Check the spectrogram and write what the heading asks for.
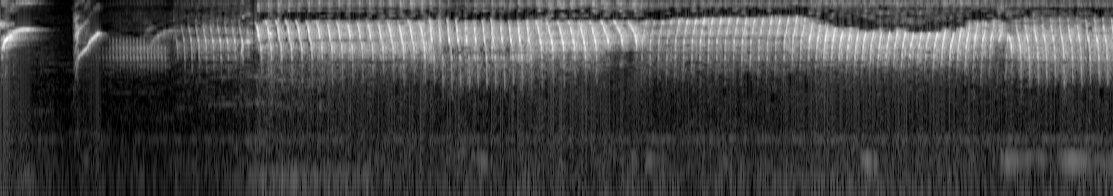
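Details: Canary song with a long high roll that encourages other canaries to sing. A few short opening notes lead into a steady, very fast trill that lasts about six seconds.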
